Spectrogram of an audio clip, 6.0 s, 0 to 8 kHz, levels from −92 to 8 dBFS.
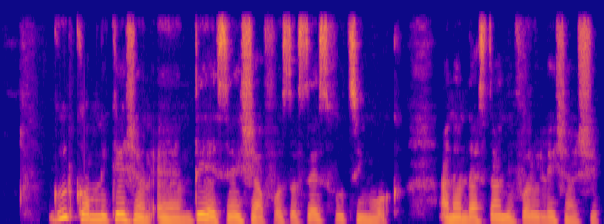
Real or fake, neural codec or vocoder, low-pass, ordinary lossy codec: real; none; 7.2 kHz; none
